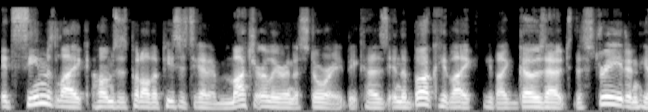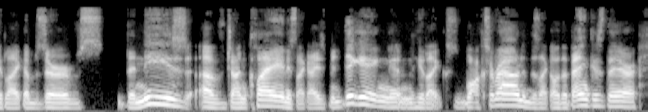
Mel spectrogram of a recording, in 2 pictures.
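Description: A man with a medium-pitched voice talks casually as a podcast co-host. His delivery is chatty and conversational, full of "like" as he works through his thoughts. The sound is dry, with little room around it. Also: animated, a little fast, few pauses, a bit bright, no echo. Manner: chatty, frequent "like" and hedging. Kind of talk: casual chat discussing a TV series.

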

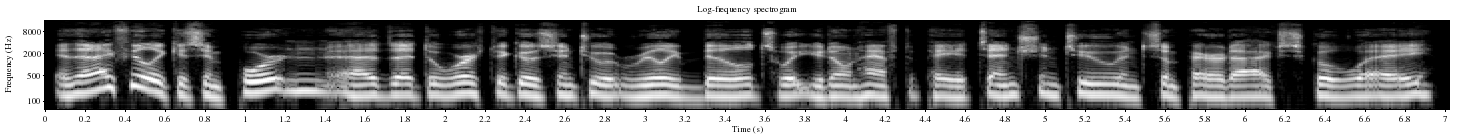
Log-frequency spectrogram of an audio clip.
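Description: A man's voice: fairly high pitch, fairly even intonation, fairly quick, creaky, no echo, clean studio sound. A man hosting a bedtime podcast, talking in a meandering, hesitant, soothing way that keeps drifting into digressions. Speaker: podcast host. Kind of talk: rambling bedtime story podcast monologue.

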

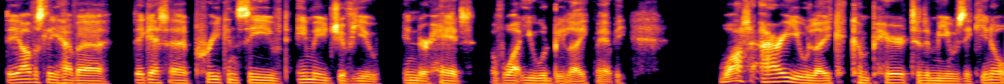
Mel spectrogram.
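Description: A man hosting an interview, chatty and quick to laugh. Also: low voice, vocal fry, dry recording, clean studio sound. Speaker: podcast host. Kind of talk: casual interview.

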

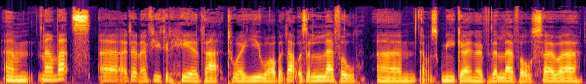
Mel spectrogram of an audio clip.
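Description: A woman's voice: deep voice, fairly even intonation, moderate pace, few pauses, a little mellow, clean tone, no echo, studio quality. A woman voice actor chatting casually and self-deprecatingly while testing her microphone levels.

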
